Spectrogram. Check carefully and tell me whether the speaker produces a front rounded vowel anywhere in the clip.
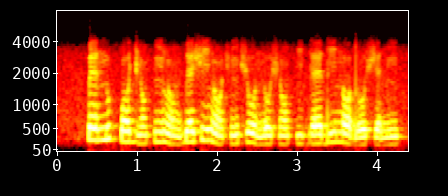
no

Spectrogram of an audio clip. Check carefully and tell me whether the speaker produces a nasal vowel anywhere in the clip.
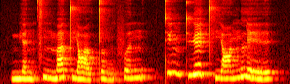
no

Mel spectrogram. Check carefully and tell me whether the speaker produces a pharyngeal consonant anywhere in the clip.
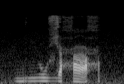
yes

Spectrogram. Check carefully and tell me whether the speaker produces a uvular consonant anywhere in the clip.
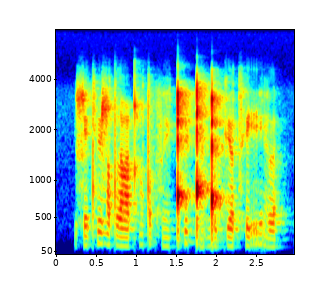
yes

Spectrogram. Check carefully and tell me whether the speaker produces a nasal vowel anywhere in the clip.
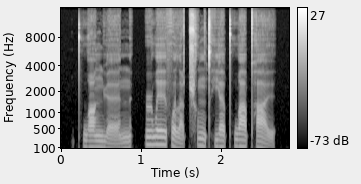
no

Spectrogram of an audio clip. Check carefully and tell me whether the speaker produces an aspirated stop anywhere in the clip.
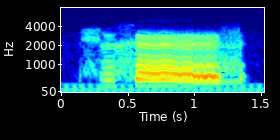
no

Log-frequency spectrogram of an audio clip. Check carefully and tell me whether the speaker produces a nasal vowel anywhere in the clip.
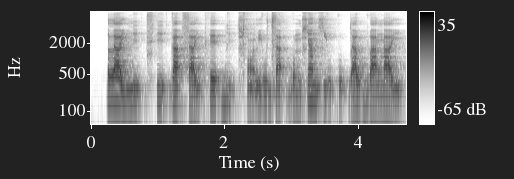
yes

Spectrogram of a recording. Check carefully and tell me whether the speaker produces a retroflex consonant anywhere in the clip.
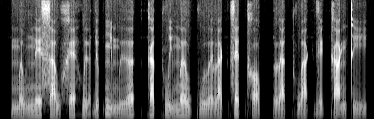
no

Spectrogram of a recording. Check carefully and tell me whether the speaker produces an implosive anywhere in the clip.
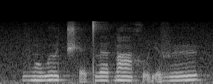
yes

